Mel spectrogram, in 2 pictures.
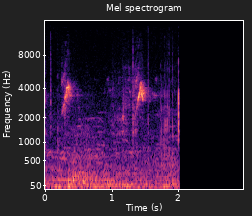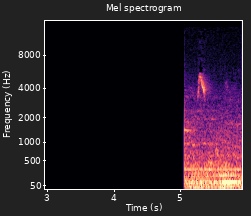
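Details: A Cape sparrow in Namibia, a very domestic bird around households, gives a few brief, bright chirps about a second apart, with a steady low rumble underneath and a silent break in the middle.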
